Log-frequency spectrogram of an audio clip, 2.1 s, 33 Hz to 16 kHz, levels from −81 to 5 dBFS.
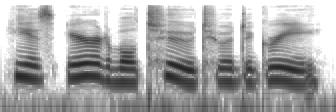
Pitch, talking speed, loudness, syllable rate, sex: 200 Hz, 200 wpm, -15 LUFS, 5.6 syllables/s, female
